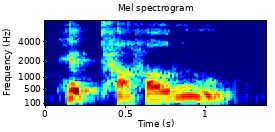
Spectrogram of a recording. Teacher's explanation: The tav assimilates into the tet, and we get hit taharu. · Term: assimilation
